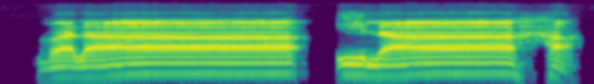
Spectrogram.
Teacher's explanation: वला, ये आवाज ऊपर जा रही है, वला ई जेर जो नीचे के बाद है, इसको मिक्स नहीं होना चाहिए। वला इलाहा, लाम पर छोटी मद है, मद सगीरा, तो 3 से 4 सेकंड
